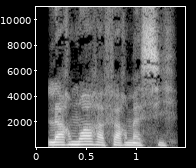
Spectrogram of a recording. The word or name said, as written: L'armoire a pharmacie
